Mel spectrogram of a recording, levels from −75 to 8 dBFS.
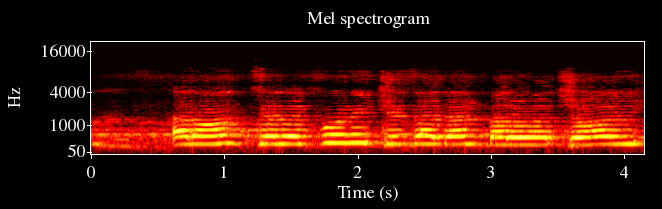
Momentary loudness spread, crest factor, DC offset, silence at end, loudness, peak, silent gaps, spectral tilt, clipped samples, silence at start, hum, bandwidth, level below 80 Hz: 6 LU; 12 dB; under 0.1%; 0 s; -13 LUFS; -2 dBFS; none; -5 dB/octave; under 0.1%; 0 s; none; 9 kHz; -64 dBFS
